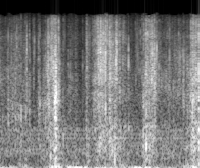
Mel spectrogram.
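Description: Faint rustling and crinkling of thin paper pages being turned, in a few short soft strokes, as Bibles are paged through to find a chapter.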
